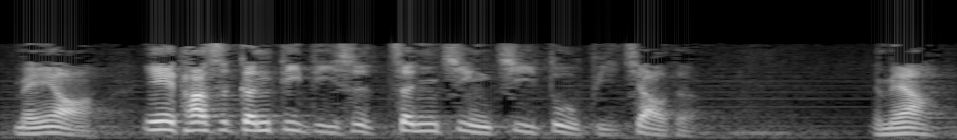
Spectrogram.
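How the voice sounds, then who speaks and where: A man's voice: on the high side, very animated, normal speed, breathy edge, soft background music. A male pastor preaching a sermon in a church, telling stories and asking the congregation to fill in the blanks. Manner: storytelling with frequent tag particles. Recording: dull lo-fi sermon recording.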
